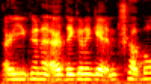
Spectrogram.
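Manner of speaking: ordinary delivery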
